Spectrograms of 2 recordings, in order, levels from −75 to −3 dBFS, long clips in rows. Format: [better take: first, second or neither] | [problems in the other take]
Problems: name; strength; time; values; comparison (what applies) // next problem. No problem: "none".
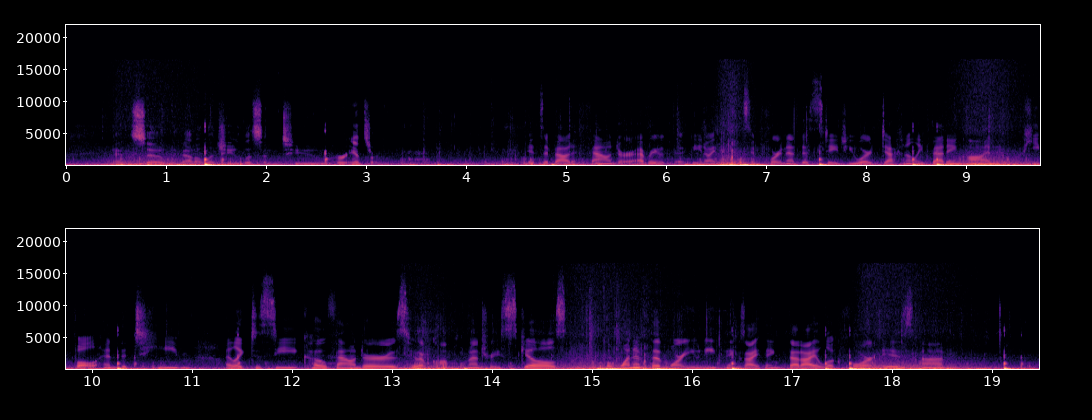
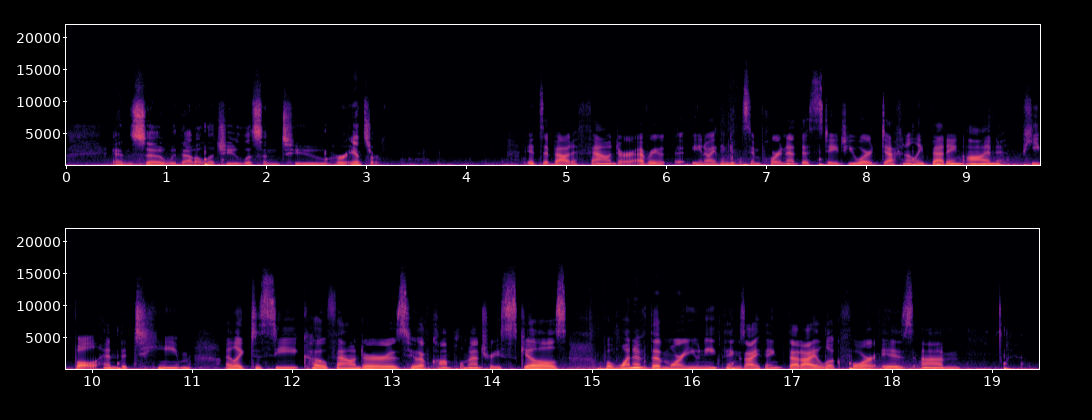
second | wind noise on the microphone; heavy; 3 dB below the speech; occasional gusts in the second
